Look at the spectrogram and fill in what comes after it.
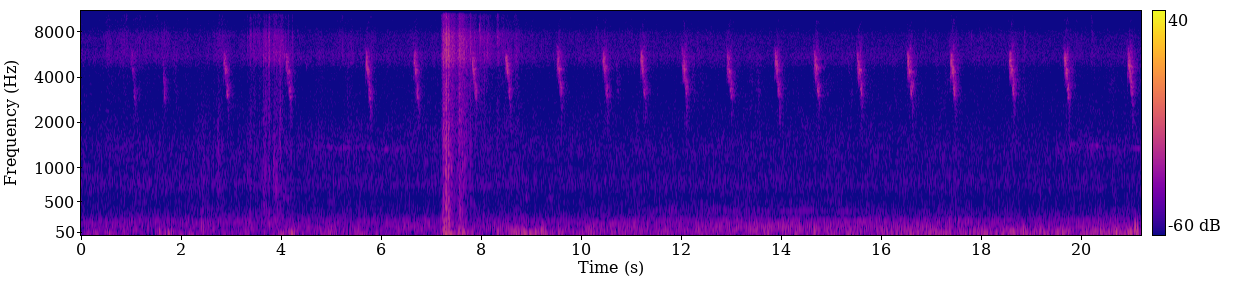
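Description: A bird repeating a short, high chirp that falls in pitch, very evenly, about one and a half times a second, over a low rumble. A brief noisy burst about seven seconds in, which could be a rustle or wing flap.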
